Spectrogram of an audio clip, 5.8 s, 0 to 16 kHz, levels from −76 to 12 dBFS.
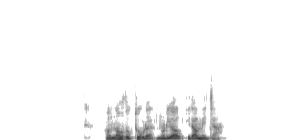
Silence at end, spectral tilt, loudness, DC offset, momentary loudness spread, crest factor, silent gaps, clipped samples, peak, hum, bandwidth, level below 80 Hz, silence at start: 1.35 s; -10 dB/octave; -16 LUFS; under 0.1%; 12 LU; 18 dB; none; under 0.1%; -2 dBFS; none; 5.8 kHz; -60 dBFS; 2.1 s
